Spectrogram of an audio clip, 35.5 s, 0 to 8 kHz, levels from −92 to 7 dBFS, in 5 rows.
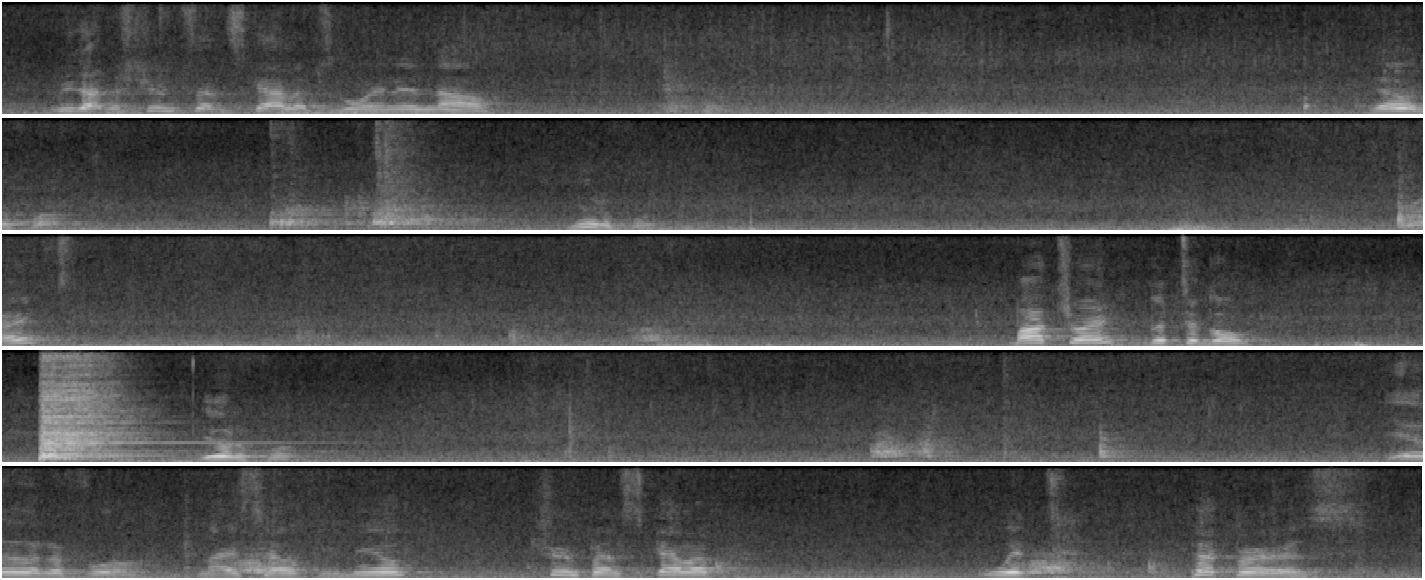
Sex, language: male, English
